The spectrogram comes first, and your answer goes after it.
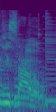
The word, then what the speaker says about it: guisado: It's a gizado. You spell it g u i s a d o. Sounds gizad.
